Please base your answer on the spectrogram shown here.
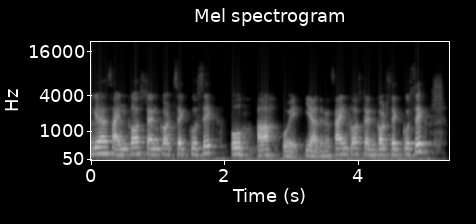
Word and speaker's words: sine: जैसे कि जो साइन जो आपने पढ़ा ना, साइन तो SIN, ये तो सीन होना चाहिए, अपन इसको साइन क्यों बोल रहे हैं, लेकिन एक्चुअल में इसकी स्पेलिंग होती है SINE।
